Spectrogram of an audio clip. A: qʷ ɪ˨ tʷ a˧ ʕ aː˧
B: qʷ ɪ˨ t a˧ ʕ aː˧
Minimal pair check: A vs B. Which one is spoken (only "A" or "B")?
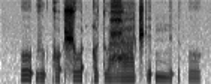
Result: A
